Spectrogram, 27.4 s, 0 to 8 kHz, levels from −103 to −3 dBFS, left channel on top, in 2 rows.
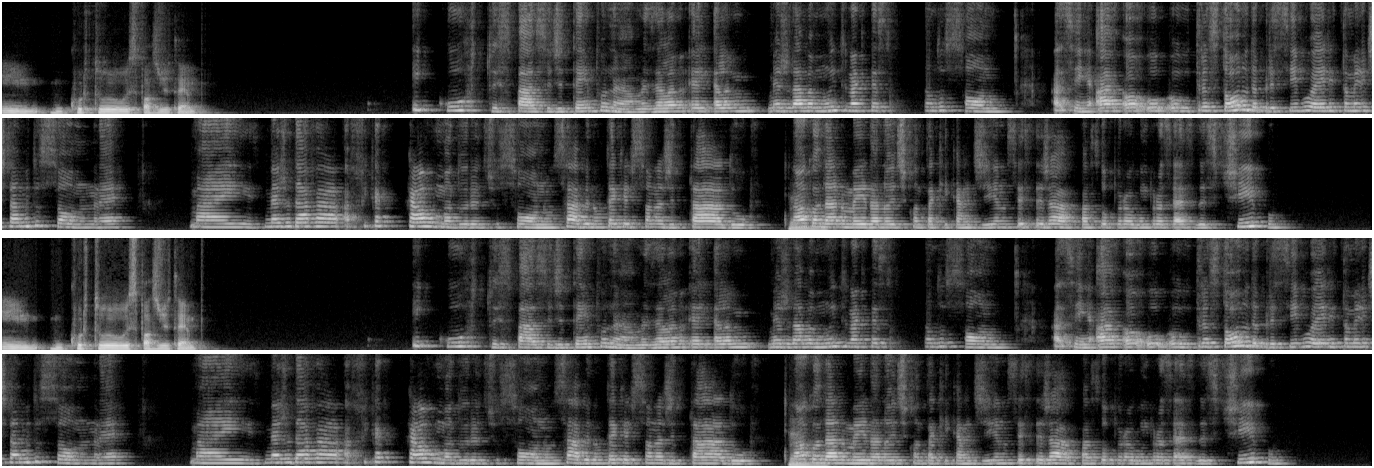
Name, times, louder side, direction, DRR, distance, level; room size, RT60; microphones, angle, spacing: voice 1, 0.0-1.9 21.6-21.8, right 3 dB, 55° right, 0.7 m, -25 dB
voice 2, 4.1-8.8 9.2-10.0 10.5-14.9 15.6-21.2 21.6-26.5, left 1 dB, 30° left, 2.6 m, -33 dB
13.5 x 9.7 x 4.4 m
head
